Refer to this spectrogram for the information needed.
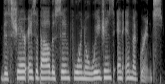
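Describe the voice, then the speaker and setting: A woman reading a scripted news report in a measured, formal manner. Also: a little high, flat delivery, warm tone, dry recording, clean studio sound.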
